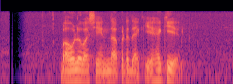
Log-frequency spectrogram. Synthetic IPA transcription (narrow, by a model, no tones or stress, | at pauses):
baɦuləʋaʃejend̪əapəʈəd̪æ̰kijə̰ɦækijə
